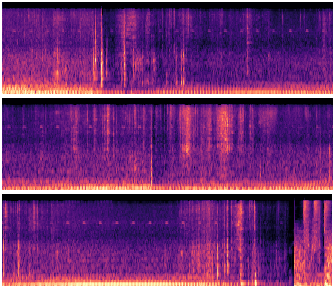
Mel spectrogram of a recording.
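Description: Steady low engine drone that swells a little in the second half, with light scrapes and clicks over it. It dips briefly at about one second and again around six seconds, then drops away just before the end.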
